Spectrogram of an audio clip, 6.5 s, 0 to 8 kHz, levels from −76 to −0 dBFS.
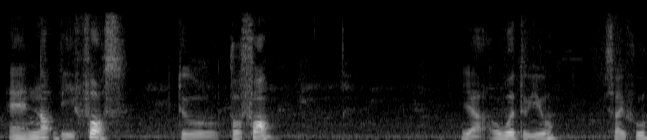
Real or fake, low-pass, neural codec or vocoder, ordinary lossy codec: real; 7.2 kHz; none; MP3, 48 kbps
